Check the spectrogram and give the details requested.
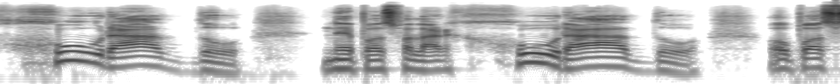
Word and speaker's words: jurado: Por exemplo, posso falar jurado, jurado, né?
